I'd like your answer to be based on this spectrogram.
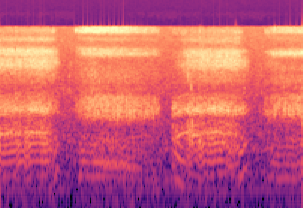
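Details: Continuous noisy, hissing snoring breaths with brief dips between them, about two cycles in four seconds, from a person with strep throat who was snoring more than usual.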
